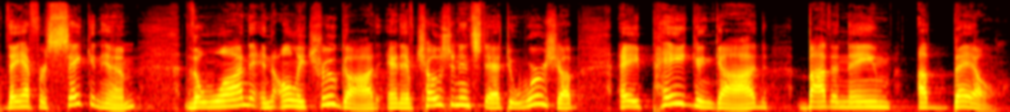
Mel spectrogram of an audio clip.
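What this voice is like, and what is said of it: Southern American accent. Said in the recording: “some of you can tell by my accent that I'm not from the Northeast ... I was born and raised, in the South just based on how I talk”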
